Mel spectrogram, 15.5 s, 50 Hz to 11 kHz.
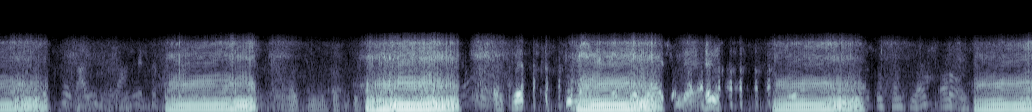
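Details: Heavy snoring: loud, regular rattling snores about 20 a minute with quieter breathing sounds between.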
